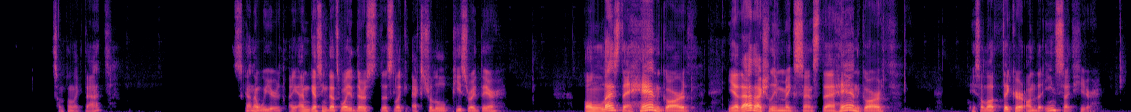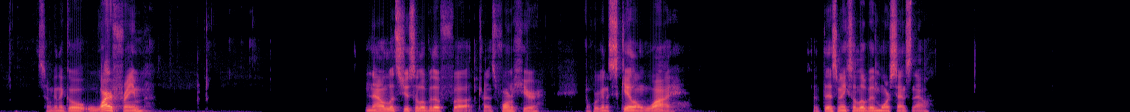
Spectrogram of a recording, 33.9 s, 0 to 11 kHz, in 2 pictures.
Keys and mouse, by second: 0.2-0.9 middle drag, 1.4-3.4 middle drag, 3.9-4.5 middle drag, 5.1 middle click, 5.6 middle drag, 7.7-8.1 middle drag, 8.3 click, 8.7-9.3 middle drag, 10.1 middle click, 11.2 KP_1, 12.3 Tab, 12.8 Tab, 13.2 KP_Divide, 13.8-14.1 middle drag, 14.6 Tab, 15.4 middle click, 16.4 z, 18.1 1, 19.6 w, 20.1 click, 20.7 middle click, 21.6 middle click, 23.0 click, 23.8 middle click, 25.6 s, 26.0 y, 28.0 click, 28.4 middle click, 29.7 KP_1, 30.5 middle click, 31.2 KP_Divide, 31.8 middle click, 32.4 z, 33.2-33.9 middle drag.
